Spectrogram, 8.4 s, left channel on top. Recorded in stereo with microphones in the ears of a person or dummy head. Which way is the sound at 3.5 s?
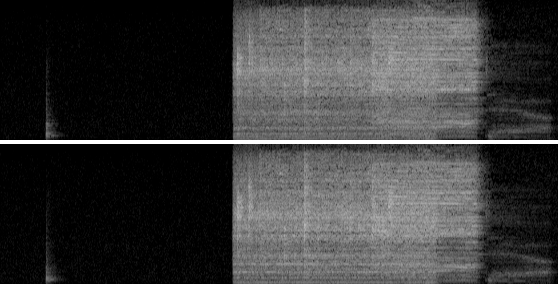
40° right (ahead or behind).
